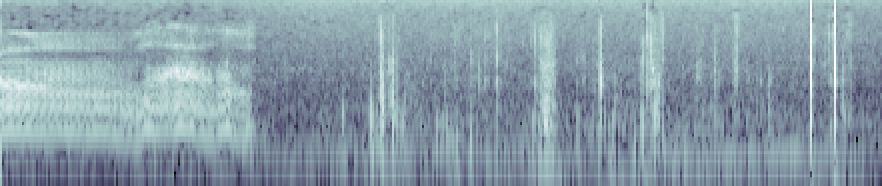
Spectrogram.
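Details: A cat lets out one loud, harmonic, wavering yowl that dips and rises over a second and a half, then falls silent while soft rustles and sharp clicks follow.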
